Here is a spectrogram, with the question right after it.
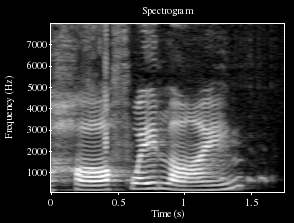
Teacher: although it has an L, it's silent, so we don't say half, it's halfway line.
